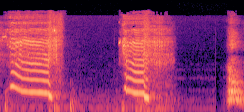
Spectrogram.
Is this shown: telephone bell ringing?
no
